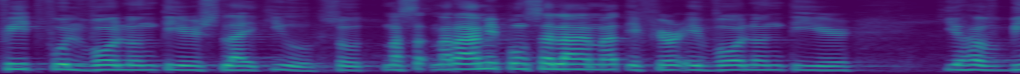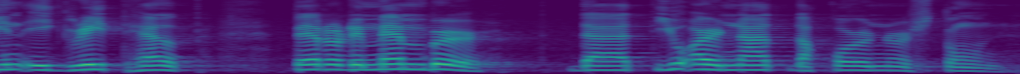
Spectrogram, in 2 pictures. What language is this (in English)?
Filipino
